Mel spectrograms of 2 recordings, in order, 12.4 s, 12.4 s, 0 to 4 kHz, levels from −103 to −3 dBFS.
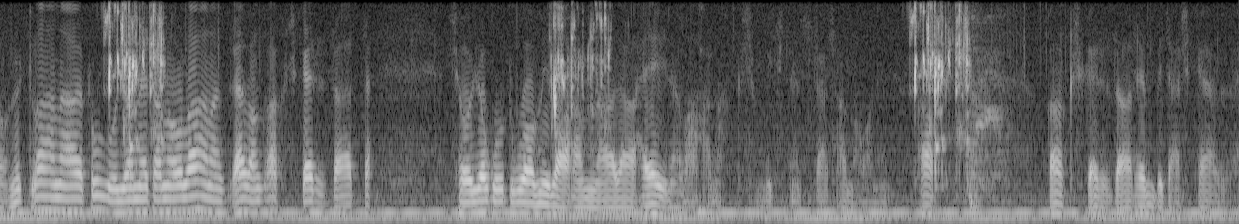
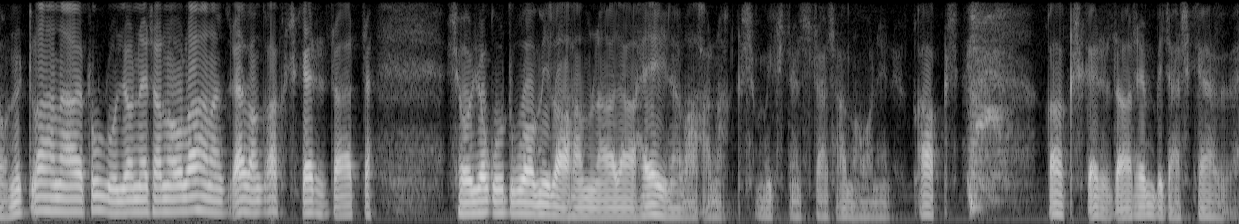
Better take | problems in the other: second | background sound (Liquid); 4 dB below the speech

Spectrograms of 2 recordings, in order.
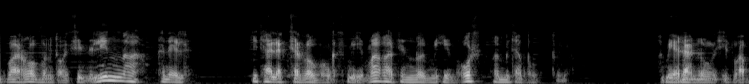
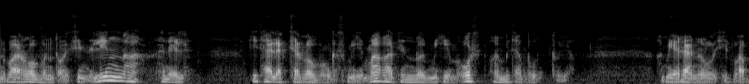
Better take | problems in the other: second | noise reduction (neural mask model DeepFilterNet 3)

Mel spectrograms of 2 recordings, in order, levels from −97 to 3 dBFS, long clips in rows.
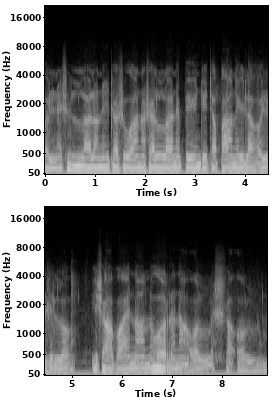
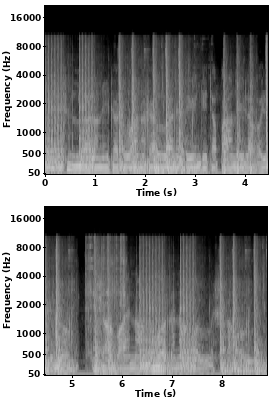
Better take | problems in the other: first | background sound (Gunshot, gunfire); 1 dB below the speech

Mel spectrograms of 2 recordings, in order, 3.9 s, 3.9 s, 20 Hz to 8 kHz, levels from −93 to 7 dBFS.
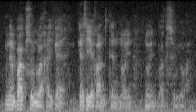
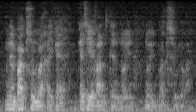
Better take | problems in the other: first | room echo; dies away in 0.2 s

